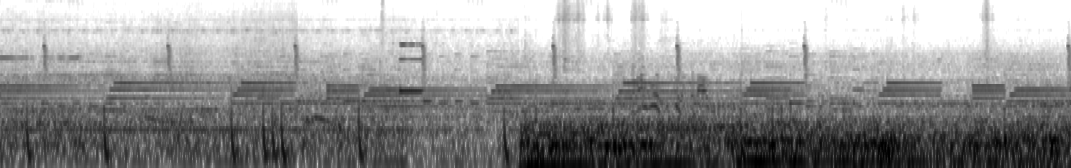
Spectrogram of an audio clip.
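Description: Background music with a simple stepping melody of steady notes. From about halfway, the low rumble of a moving road vehicle runs underneath it.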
